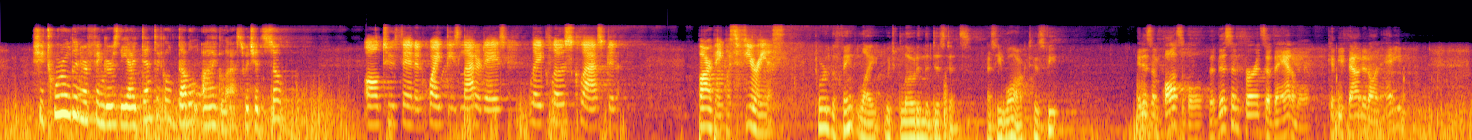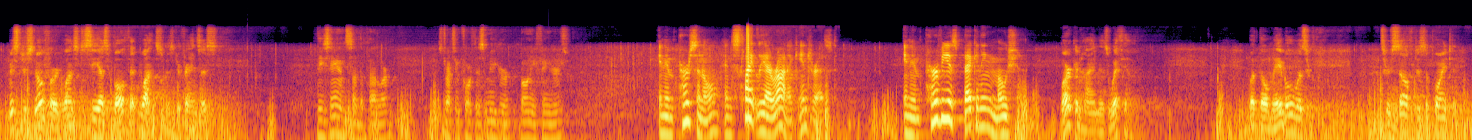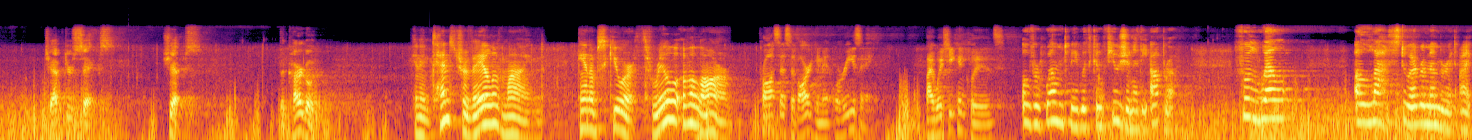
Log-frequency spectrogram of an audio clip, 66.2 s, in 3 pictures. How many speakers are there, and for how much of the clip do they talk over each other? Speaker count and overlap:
8, no overlap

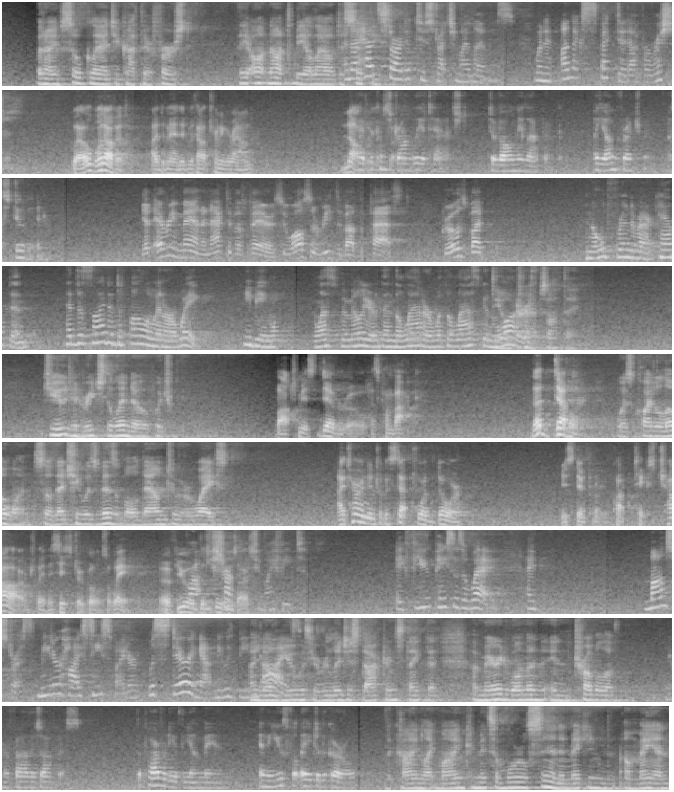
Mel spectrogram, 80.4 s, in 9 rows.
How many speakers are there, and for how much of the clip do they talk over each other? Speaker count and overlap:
6, about 5%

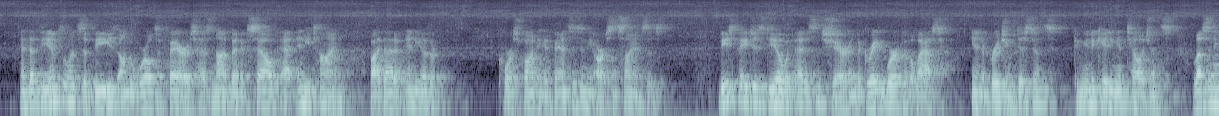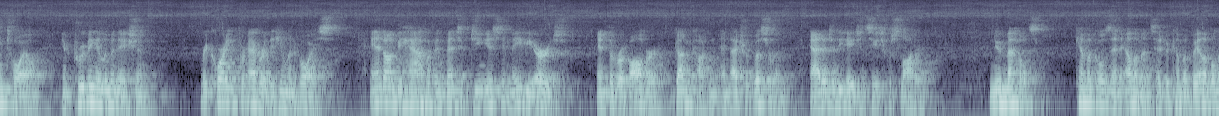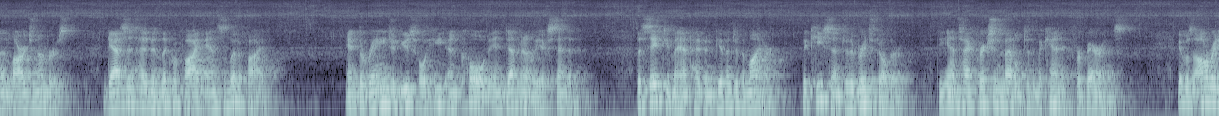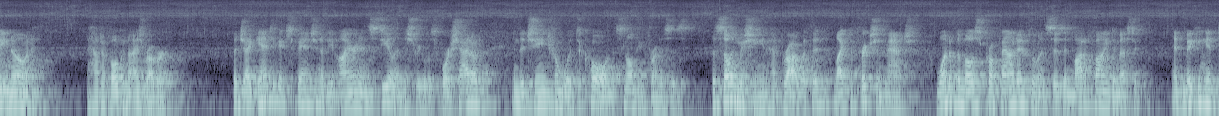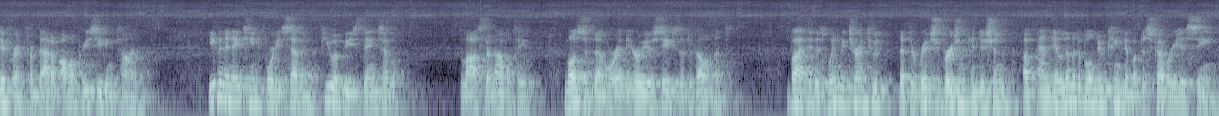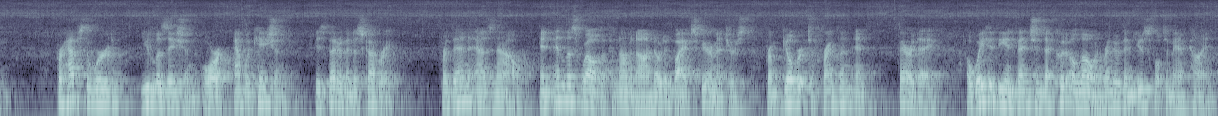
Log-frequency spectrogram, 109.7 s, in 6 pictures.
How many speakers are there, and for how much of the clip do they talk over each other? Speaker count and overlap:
1, no overlap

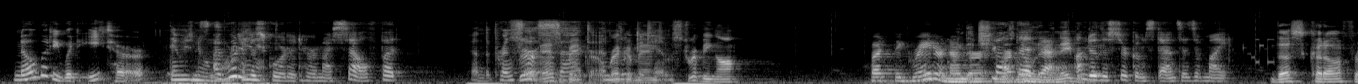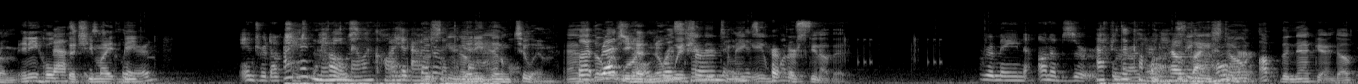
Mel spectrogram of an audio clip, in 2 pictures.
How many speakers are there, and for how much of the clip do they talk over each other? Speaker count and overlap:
7, about 46%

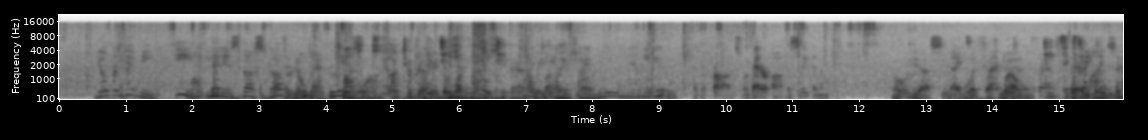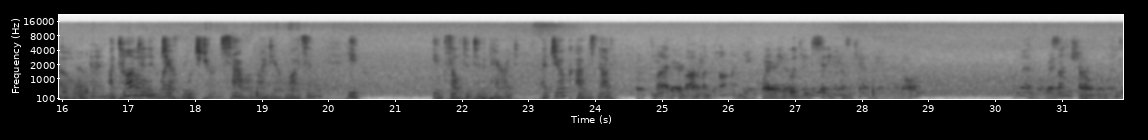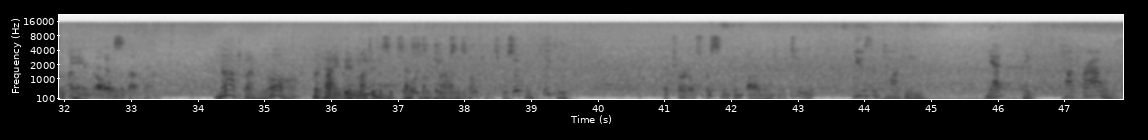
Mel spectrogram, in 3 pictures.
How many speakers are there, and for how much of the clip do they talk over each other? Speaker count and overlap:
10, about 39%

